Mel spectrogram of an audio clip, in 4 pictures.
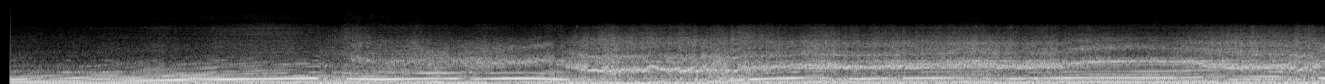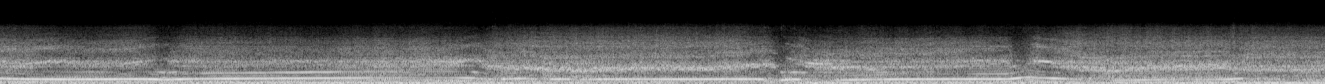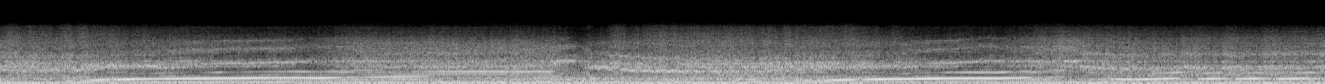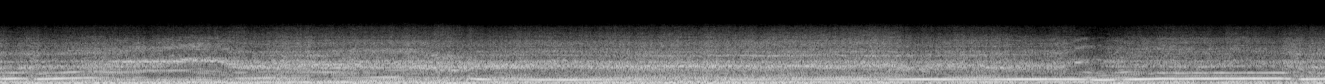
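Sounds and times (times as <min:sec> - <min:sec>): car engine revving: 0:00.1 - 0:53.0
tyre squeal: 0:03.5 - 0:30.0.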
